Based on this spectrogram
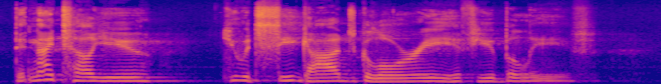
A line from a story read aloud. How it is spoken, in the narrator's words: Jesus tenderly said to her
